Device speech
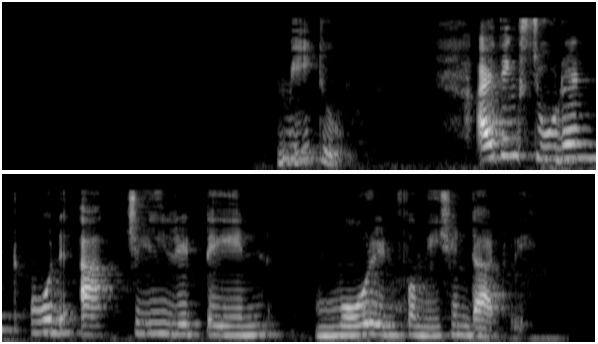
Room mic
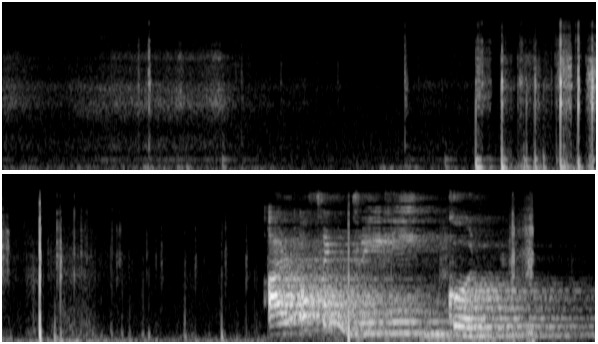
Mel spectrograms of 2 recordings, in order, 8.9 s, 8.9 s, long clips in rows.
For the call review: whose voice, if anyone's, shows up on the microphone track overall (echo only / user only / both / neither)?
user only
